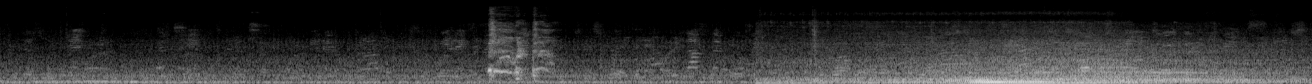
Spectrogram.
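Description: Gardner six-cylinder diesel engine of a Bristol RELL6G bus heard from inside the saloon while underway, a steady low rumble that grows louder from about eight seconds in as the engine pulls harder. A brief sharp sound cuts in about five seconds in.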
